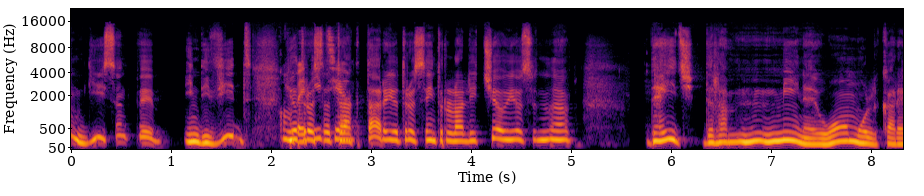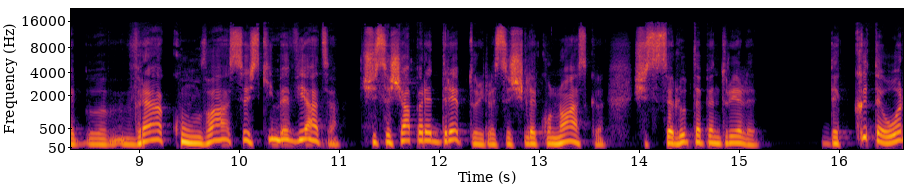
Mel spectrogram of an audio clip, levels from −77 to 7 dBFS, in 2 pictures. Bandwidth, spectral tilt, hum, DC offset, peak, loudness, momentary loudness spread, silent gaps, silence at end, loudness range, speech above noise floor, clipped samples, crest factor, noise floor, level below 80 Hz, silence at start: 15.5 kHz; -5.5 dB/octave; none; under 0.1%; 0 dBFS; -15 LUFS; 9 LU; 5.60-5.72 s; 0 s; 3 LU; 61 dB; under 0.1%; 14 dB; -76 dBFS; -58 dBFS; 0 s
